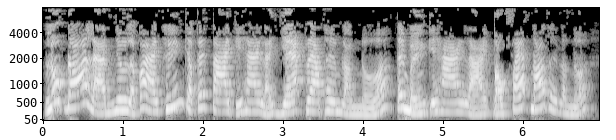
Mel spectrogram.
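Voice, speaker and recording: A woman narrates a spooky story, chatty and conversational. She talks straight to her listeners as she goes. Her voice sits a little high. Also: lively intonation, fairly quick, pushed and bright. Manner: chatty, addresses listeners directly.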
